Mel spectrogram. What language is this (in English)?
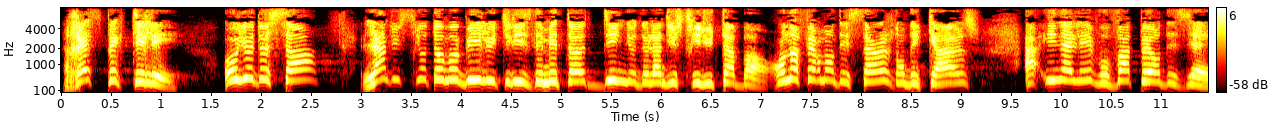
French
